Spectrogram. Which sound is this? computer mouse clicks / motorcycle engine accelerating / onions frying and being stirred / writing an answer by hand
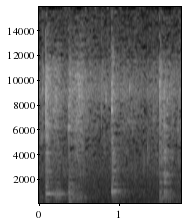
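onions frying and being stirred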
